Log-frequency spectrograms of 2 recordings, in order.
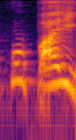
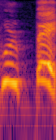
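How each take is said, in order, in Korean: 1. 마지막 음절은 미끄러지는 이중모음으로 끝나요. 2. 마지막 음절은 평범한 모음 하나로 끝나요. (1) "사실은 홀빠이 이렇게 읽었어요" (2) "우리는 그냥 홀빼 이렇게 했는데"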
